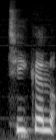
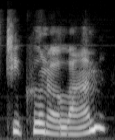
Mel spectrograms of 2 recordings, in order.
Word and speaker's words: tikkun: What is tikken olum? And have I said it wrong? Um it's pretty close. Tikkun, okay.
